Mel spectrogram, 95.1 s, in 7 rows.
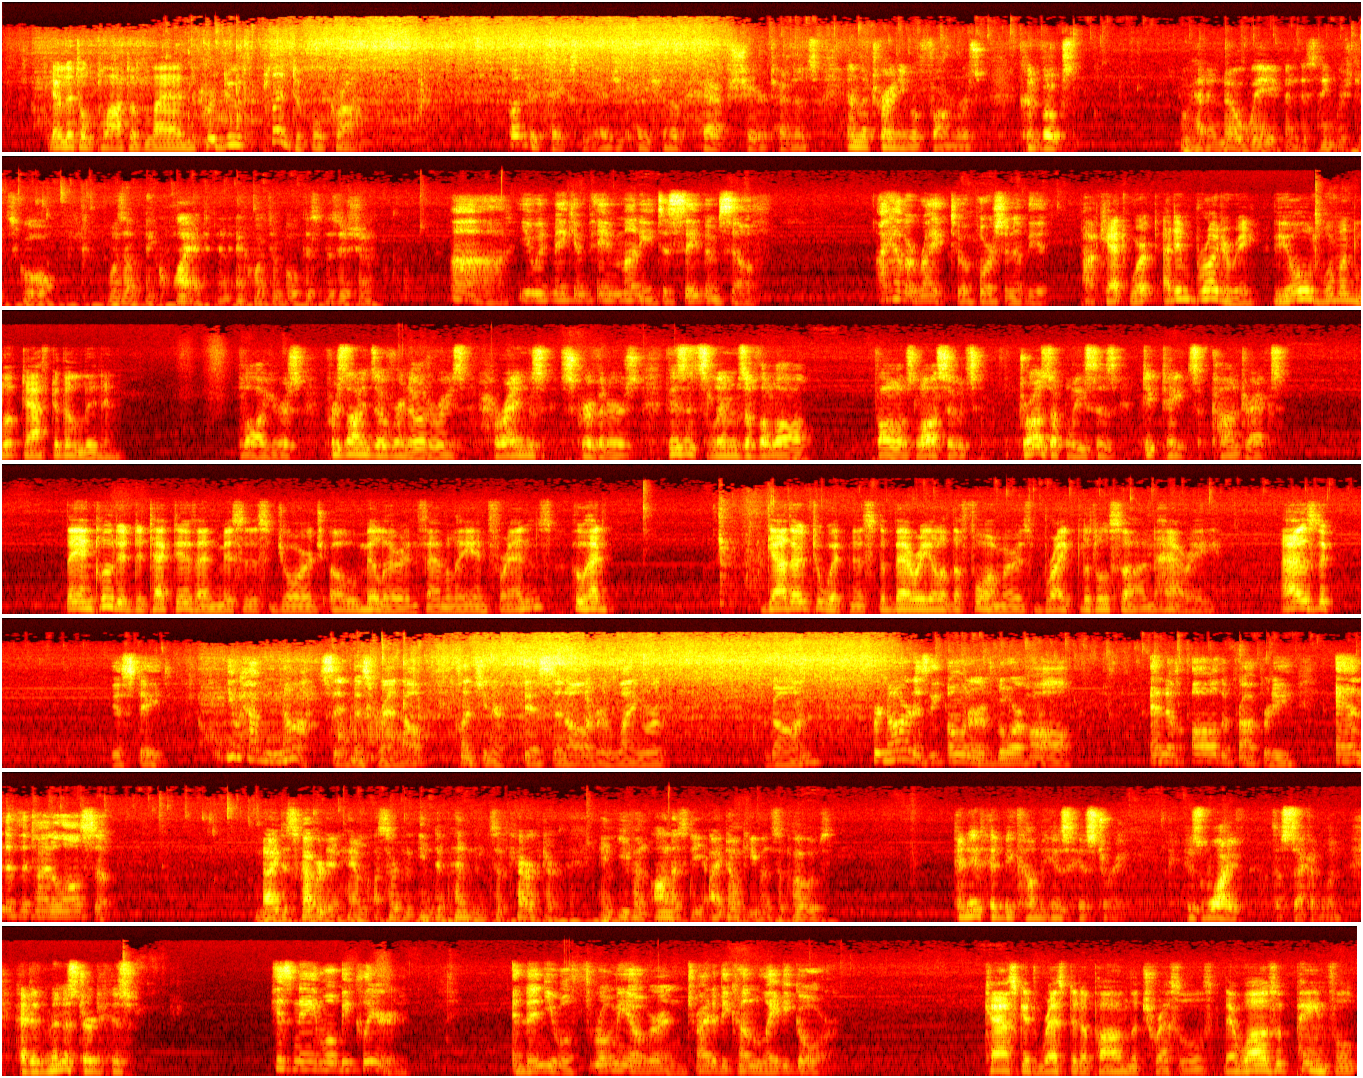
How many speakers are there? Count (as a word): four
